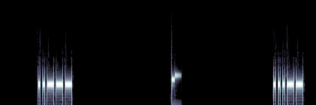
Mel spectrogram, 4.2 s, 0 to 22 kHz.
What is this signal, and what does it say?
Morse code, heard as a keyed tone, about 40 wpm, 700 Hz. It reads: 2 3
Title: Common Cut Numbers - 1-Digit 40wpm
